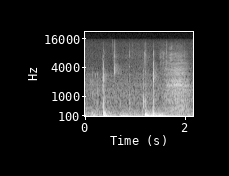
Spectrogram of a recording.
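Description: A few sharp clicks with dull low thumps beneath them, about four in two seconds, from a stylus and pen tablet being handled on a desk.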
